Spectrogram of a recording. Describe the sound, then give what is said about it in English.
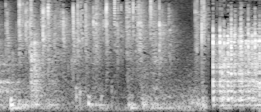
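Dice are rolled for a resist damage check, rattling and clattering continuously in a quick flurry of small hard clicks, fairly loud, with a brief pause before the tumbling resumes near the end. “Give me another resist damage check.”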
